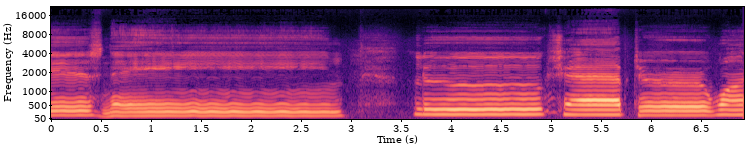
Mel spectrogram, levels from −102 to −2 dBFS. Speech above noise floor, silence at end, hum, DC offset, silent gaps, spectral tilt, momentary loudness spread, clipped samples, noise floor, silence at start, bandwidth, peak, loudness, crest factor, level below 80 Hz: 29 dB; 0 s; none; under 0.1%; none; -6.5 dB/octave; 9 LU; under 0.1%; -46 dBFS; 0 s; 10.5 kHz; -4 dBFS; -19 LUFS; 14 dB; -70 dBFS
